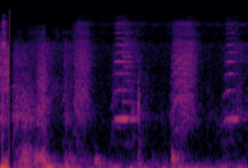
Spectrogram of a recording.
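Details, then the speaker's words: Squeaky subfloor in a master bedroom after carpet removal, before new flooring: loose subfloor sheets moving on nails and joists give high, thin squeaks and low creaks and groans with each step, worst at one bad spot. "So there's just all kinds of creaking, groaning. There's a bad spot there. Squeaking."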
